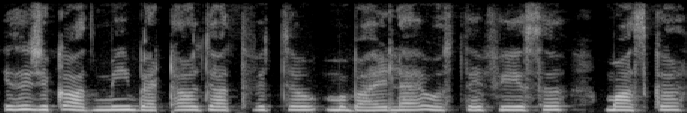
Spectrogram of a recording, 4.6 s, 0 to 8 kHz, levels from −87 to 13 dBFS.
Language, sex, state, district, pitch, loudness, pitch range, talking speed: Punjabi, female, Punjab, Kapurthala, 240 Hz, -15 LUFS, 235-250 Hz, 210 wpm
